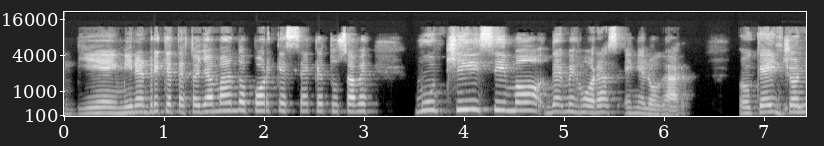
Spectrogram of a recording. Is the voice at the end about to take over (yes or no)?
no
